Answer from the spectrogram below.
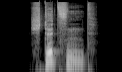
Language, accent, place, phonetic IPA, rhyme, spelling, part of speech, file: German, Germany, Berlin, [ˈʃtʏt͡sn̩t], -ʏt͡sn̩t, stützend, verb, De-stützend.ogg
- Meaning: present participle of stützen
